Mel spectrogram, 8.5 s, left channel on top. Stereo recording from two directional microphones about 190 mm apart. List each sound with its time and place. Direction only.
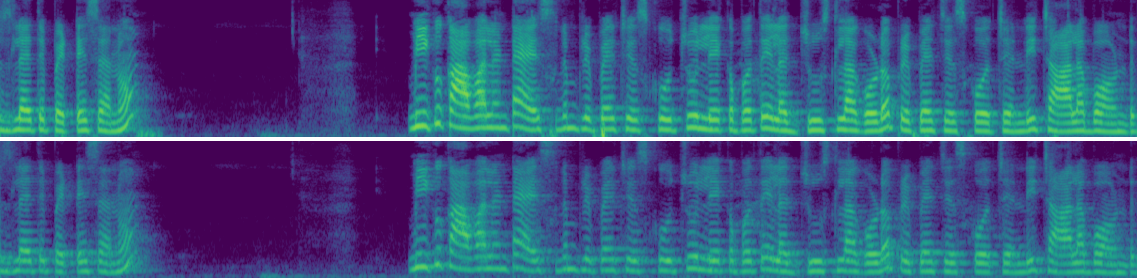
0.0 s a woman's voice: 40° left (ahead or behind)
2.1 s a woman's voice: 40° left (ahead or behind)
